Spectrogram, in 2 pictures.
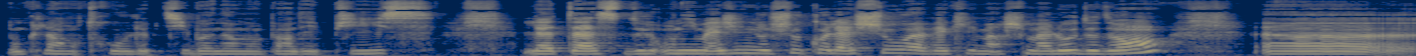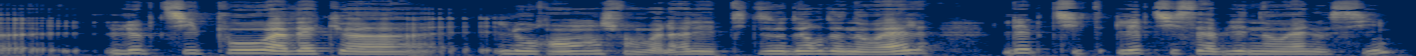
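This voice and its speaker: A woman's voice: mid-range voice, fairly even intonation, normal speed, darkish tone. A woman presenting a scrapbooking collection in a casual show-and-tell, chatty and full of small "hop" and "voilà" asides. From France. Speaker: scrapbooking video host.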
